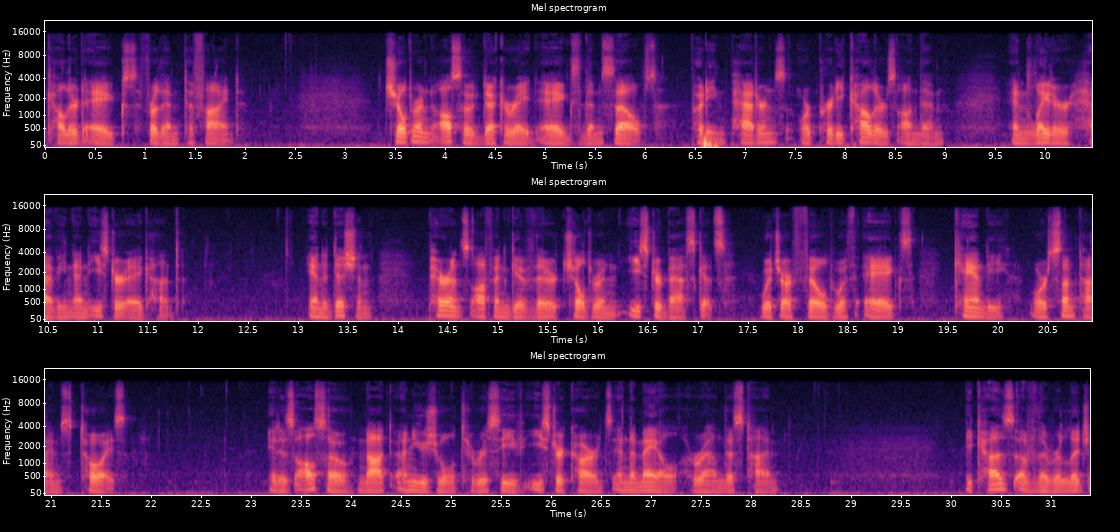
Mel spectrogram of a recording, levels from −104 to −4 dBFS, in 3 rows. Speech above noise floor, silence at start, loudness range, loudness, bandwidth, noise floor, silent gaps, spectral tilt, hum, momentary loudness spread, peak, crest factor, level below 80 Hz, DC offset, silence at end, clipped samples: 31 dB; 0 s; 5 LU; -32 LUFS; 15.5 kHz; -64 dBFS; none; -4 dB/octave; none; 11 LU; -10 dBFS; 24 dB; -50 dBFS; under 0.1%; 0 s; under 0.1%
